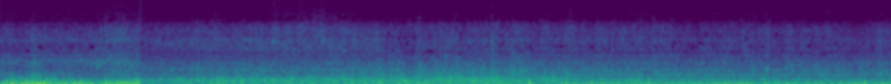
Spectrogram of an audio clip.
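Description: Passenger train carriage running over the rails, a steady rumble and clatter of the wheels heard from the carriage doorway. The sound drops abruptly about a second and a half in.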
